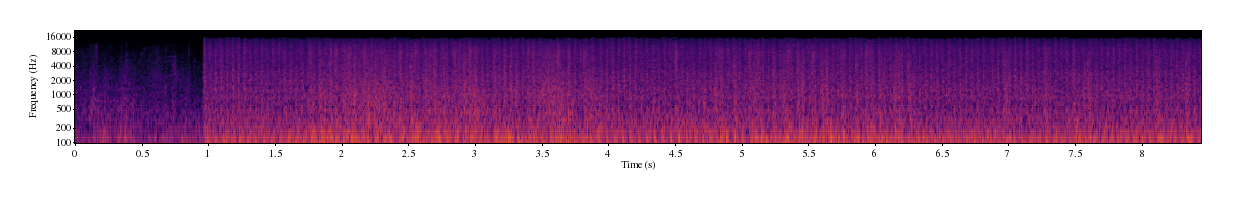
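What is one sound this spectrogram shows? Rapid gunfire rattles loudly without pause.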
